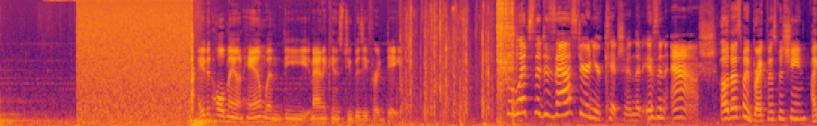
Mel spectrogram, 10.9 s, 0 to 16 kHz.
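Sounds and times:
loud broadband TV static hissing: 0.0 - 3.1
low hum: 0.0 - 3.4
speech: 2.6 - 5.6, 6.8 - 10.8.

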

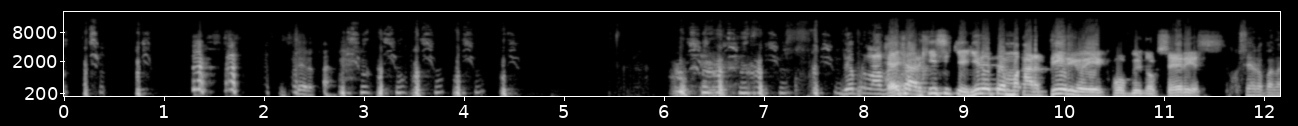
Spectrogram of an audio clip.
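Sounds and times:
person coughing: 0.1 - 0.9, 2.3 - 4.6, 6.1 - 8.0
speech: 0.2 - 0.9, 2.3 - 4.6, 6.1 - 12.1.

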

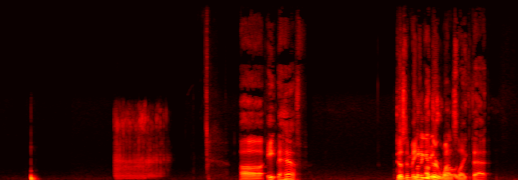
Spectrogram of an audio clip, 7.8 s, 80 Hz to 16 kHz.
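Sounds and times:
fart noises: 1.7 - 2.7
speech: 3.6 - 4.6, 6.0 - 7.4.

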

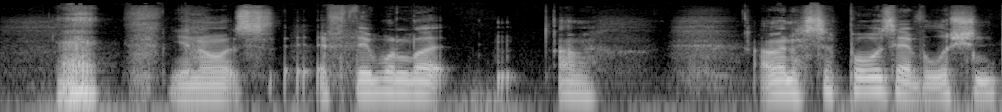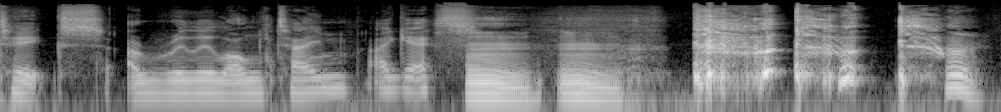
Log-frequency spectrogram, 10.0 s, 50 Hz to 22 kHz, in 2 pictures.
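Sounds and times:
speech: 0.3 - 8.4, 9.2 - 10.0
throaty sound: 7.3 - 9.9
person coughing harshly: 7.9 - 10.0.

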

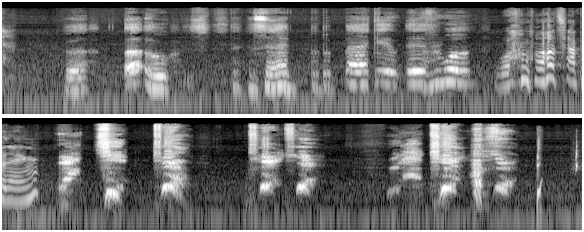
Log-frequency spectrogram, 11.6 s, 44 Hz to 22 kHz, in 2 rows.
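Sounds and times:
speech: 0.6 - 7.7, 8.3 - 9.0, 9.7 - 11.0
person sneezing: 9.8 - 11.2.

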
